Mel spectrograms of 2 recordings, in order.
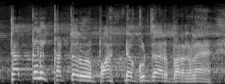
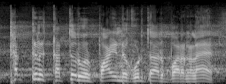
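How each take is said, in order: The two takes are said the same way.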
